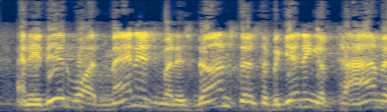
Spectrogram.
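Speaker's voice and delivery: ordinary talk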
